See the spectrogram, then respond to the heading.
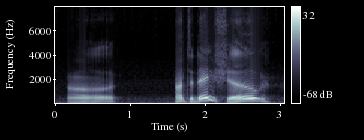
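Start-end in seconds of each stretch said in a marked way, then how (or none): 1.6-2.8 silly put-on goofy voice, high and very loud. Opening the show's rundown, joking around: goofy voice. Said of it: "I always do a goofy fucking voice like that".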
